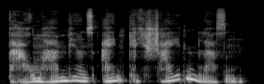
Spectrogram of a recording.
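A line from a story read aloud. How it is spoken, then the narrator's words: Whispered. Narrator (German): flüsterte er Isabella zu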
